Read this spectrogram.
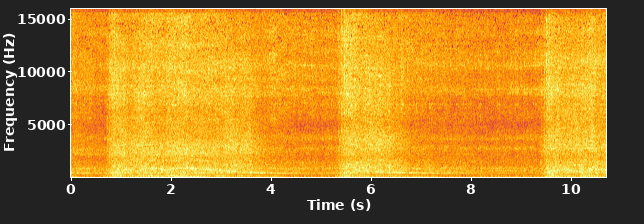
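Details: Brand-new Harbor Freight Predator 212 single-cylinder engine on a homemade 'Franken Stool' build, cold-blooded and slow to start: the thump surges up and settles back three times with the throttle, pulling cleanly and evenly. It is healthy.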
